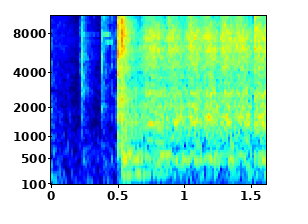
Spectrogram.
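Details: Engine totally cold to the touch before starting; brief crank catches at once and settles into a steady, even idle with no misses or knocks; healthy cold start.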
